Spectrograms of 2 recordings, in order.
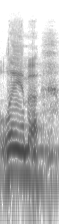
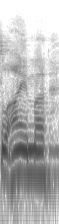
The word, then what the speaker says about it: Lima: Pam schooled me on the correct pronunciation because I was calling it Lima when I first came up here, but it's Lima.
